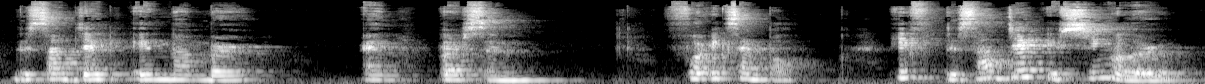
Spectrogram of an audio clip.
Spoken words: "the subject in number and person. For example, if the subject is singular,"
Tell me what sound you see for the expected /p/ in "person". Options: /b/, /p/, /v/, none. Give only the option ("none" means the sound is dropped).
/p/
